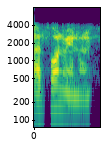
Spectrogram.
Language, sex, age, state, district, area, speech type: Tamil, male, 30-45, Tamil Nadu, Mayiladuthurai, urban, conversation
